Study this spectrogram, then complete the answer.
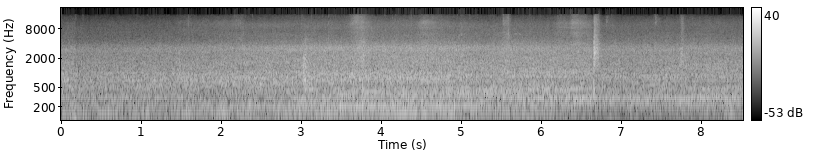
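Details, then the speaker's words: Vintage Penncrest (Lakewood) 50 box fan, 2.25 amp McMillan shaded-pole motor with winged stator, dusty and not yet cleaned or oiled, on high: steady air rush, constant low hum, no ticks or wobble, 2.36 A, 185 W, 0.66 power factor; normal running. "Alright, let's go up to high speed. Came up to speed without a problem. And we're at 2.36 amps, 185 watts."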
